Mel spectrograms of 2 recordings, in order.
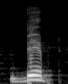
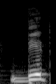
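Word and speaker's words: debt: ये लोग डेप्ट बोलते हैं। गलत बोलते हैं। डेप्ट नहीं बोलता है। हमेशा हम लोग बी इस केस में बी क्या होता है? साइलेंट होता है। यानी आप डी ईबीटी बोलते हो। ये बी क्या होता है? साइलेंट होता है। कर्जा लिया है। डेट लिया है। डेप्ट नहीं। तो क्या बोलना है?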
